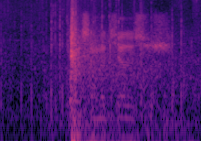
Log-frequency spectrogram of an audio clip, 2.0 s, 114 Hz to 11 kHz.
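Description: Gunfire aimed at the player in Battlefield 4, with a sharp close shot burst near the start followed by a steady rumble of distant battle noise.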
